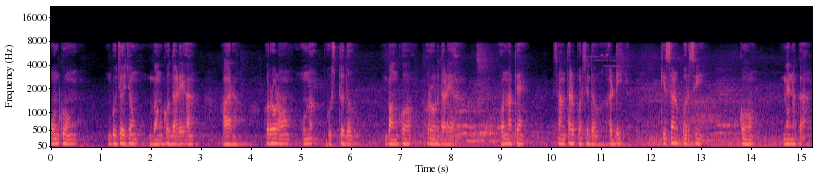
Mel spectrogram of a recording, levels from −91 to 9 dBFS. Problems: continuous background conversations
